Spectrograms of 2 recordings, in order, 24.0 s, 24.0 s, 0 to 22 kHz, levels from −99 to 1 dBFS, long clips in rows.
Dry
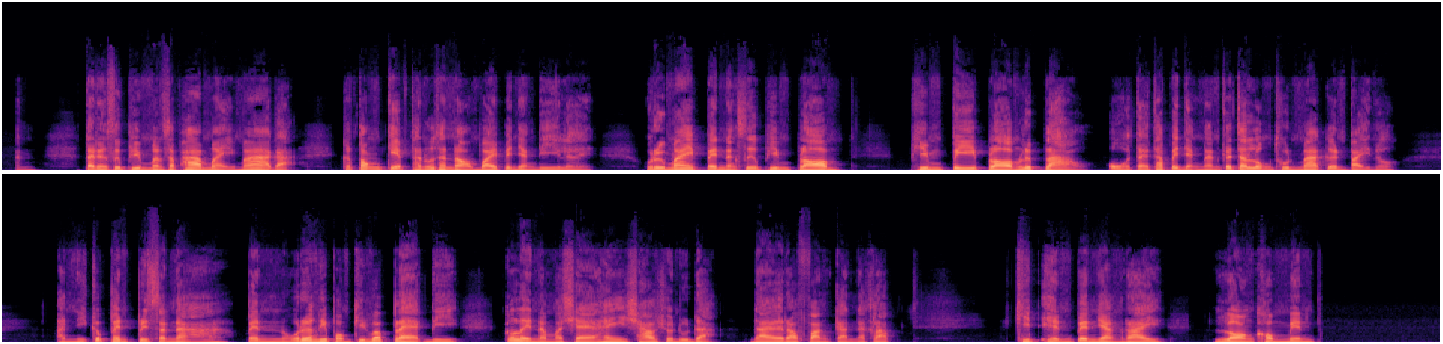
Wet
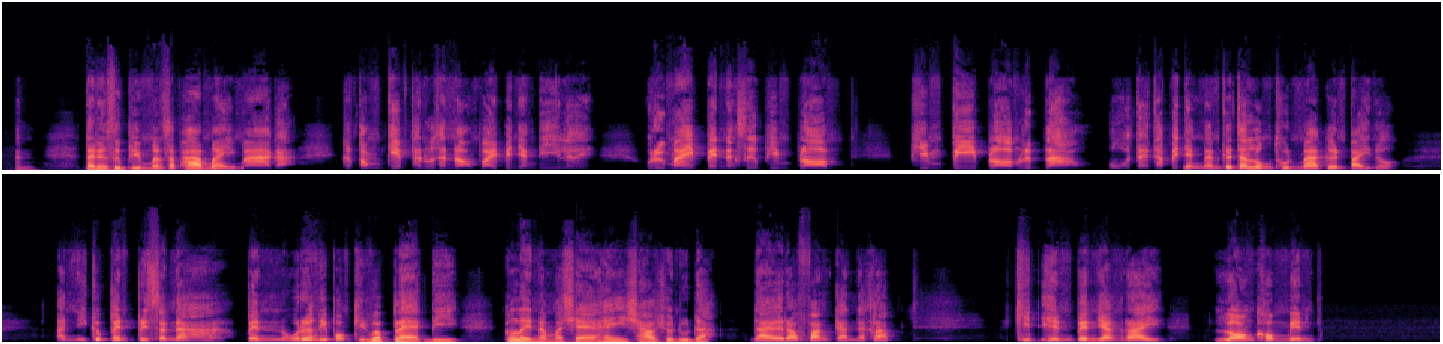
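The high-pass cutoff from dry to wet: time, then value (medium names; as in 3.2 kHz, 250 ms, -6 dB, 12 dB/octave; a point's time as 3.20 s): high-pass 24 dB/octave
140 Hz
from 1.04 s 340 Hz
from 2.01 s 1.3 kHz
from 9.84 s 410 Hz
from 15.03 s 140 Hz
from 17.87 s 370 Hz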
